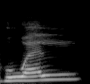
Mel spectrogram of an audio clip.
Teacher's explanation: sesudah lam ketika melepaskan lam istila pangkal lidah mengangkat karena huruf lam ini menebal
